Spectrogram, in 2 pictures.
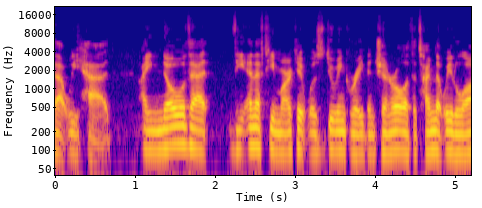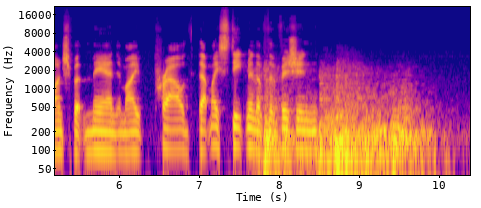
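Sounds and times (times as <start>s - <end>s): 
speech: 0.0s - 8.8s
deep rolling thunder as a storm starts: 7.4s - 10.3s.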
